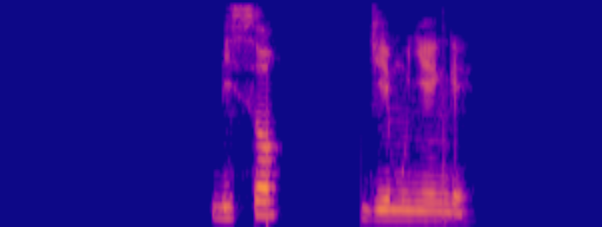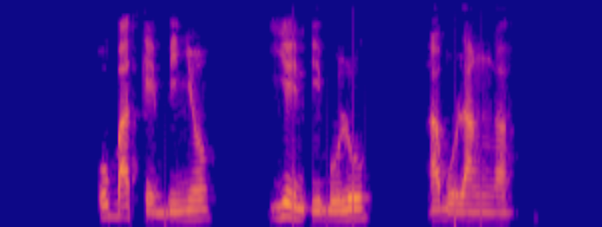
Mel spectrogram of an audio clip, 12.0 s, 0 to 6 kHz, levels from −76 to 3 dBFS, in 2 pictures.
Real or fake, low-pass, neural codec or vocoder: real; 5.4 kHz; none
